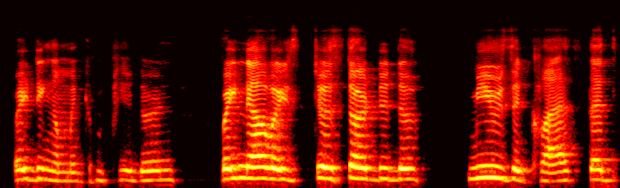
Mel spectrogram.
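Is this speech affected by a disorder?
Yes: cerebral palsy.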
